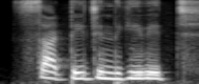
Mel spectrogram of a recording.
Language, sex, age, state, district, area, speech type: Punjabi, female, 30-45, Punjab, Fazilka, rural, spontaneous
